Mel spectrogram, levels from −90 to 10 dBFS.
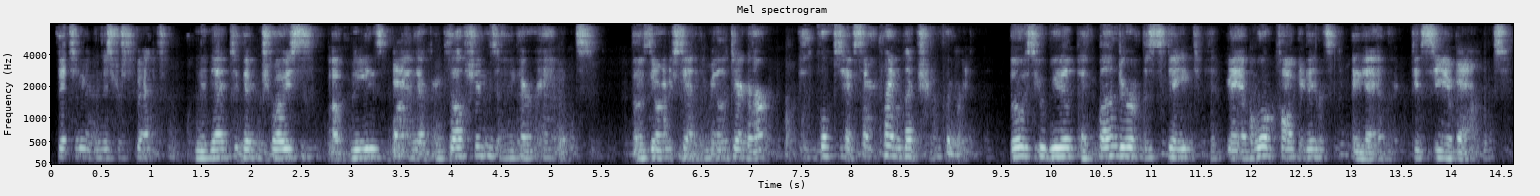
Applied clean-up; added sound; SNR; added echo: neural mask model DeepFilterNet 3.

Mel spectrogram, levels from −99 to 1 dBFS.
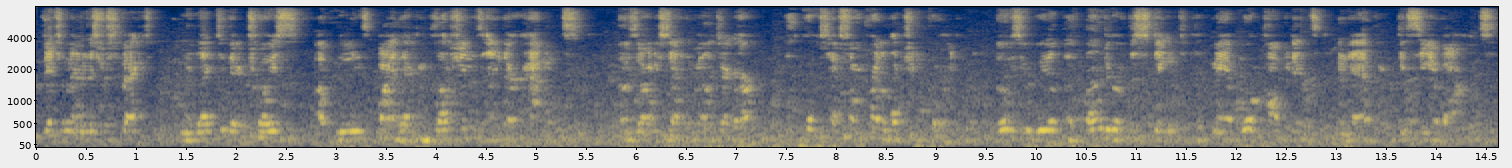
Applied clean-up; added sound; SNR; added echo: classical method WPE with log-MMSE.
